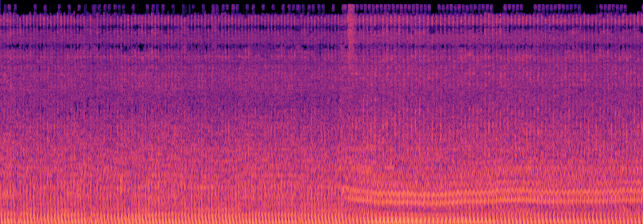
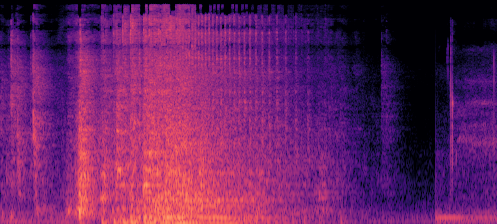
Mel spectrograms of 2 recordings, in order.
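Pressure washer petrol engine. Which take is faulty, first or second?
second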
